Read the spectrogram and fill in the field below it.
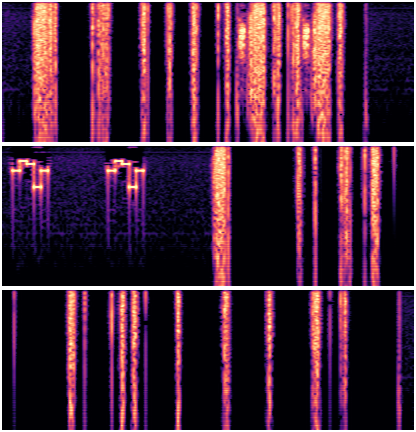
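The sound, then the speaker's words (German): A rapid string of sharp electronic radio dispatch alerting tone bursts, clipped and rhythmic like coded signaling, with a pair of brief steady beeps midway, loud with no talking, alerting fire brigades to a triggered fire alarm system at a factory in Heberndorf. “Leitstück Gerende mit Alarmierung.”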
